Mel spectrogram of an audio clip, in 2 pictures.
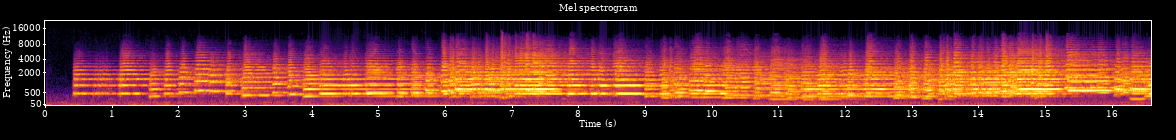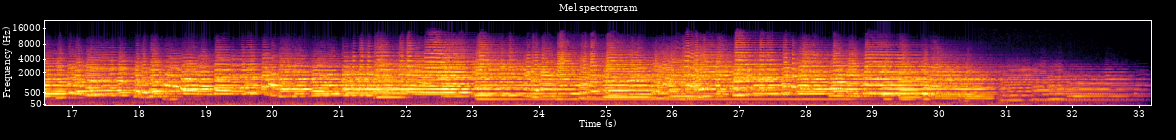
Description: Multiple Trumpets
A festive work for 6 B-flat or C trumpets.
